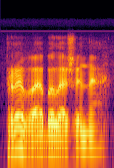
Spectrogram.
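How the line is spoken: Heavy sigh. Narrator (Russian): тяжело вздохнул Крахмалев

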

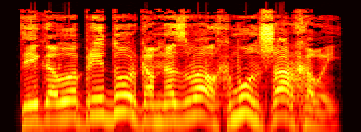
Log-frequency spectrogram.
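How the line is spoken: Roared. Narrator (Russian): взревел Гремило

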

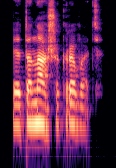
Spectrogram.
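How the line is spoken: Quiet correction. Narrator (Russian): тихо поправил он меня

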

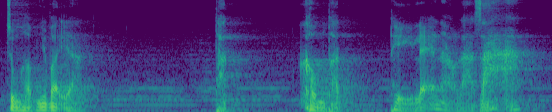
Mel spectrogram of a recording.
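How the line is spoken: Muttering. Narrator (Vietnamese): lẩm bẩm

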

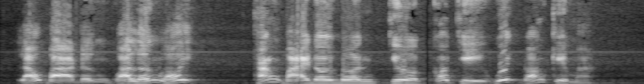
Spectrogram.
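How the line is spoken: Sneering. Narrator (Vietnamese): Hoa Sĩ Kiệt cười khẩy nói

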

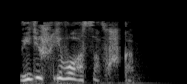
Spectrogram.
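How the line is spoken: Whisper in ear. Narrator (Russian): зашептал он мне прямо в ухо

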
